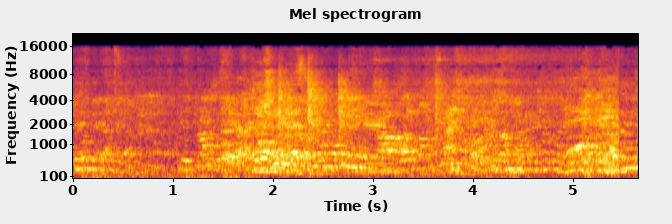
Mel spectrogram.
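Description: A crowd of women chatters loudly in an echoing hall.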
